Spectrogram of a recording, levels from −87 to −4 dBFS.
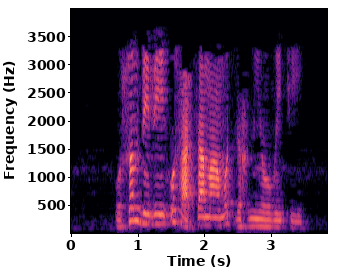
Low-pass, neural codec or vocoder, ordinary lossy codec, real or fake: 3.6 kHz; none; MP3, 16 kbps; real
